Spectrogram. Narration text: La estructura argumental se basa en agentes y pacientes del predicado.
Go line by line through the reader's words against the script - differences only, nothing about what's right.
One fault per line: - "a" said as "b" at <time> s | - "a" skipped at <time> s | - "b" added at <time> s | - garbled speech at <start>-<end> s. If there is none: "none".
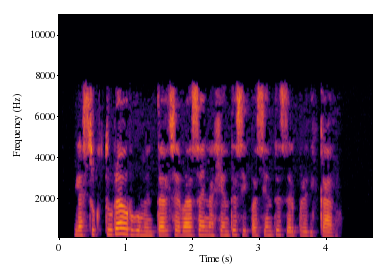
none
